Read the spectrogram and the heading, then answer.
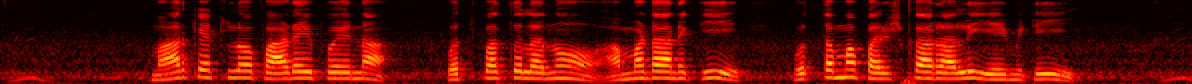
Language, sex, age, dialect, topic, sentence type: Telugu, female, 31-35, Telangana, agriculture, statement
